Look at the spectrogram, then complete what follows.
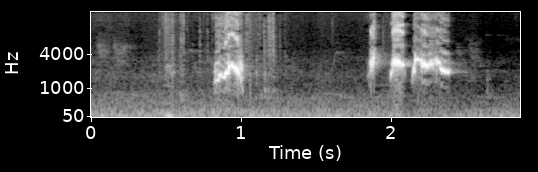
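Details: Caged red-whiskered bulbul performing its song phrasing. A single rising whistled note comes first, then after a short pause a rapid run of three to four warbled notes that fall away at the end.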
